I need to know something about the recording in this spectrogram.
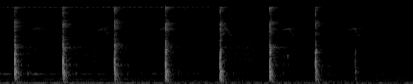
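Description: Chopping blows into the bark of an agarwood (gaharu) tree trunk, the kind of cutting used to wound the tree so that it forms resin. Seven sharp, even strikes come about two a second and stop shortly before the end.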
